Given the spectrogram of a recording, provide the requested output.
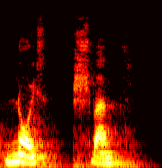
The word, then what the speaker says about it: Neuschwanstein: Su nombre significa Nueva Roca del Cisne y se pronuncia Neuschwanstein.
